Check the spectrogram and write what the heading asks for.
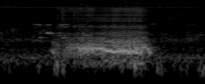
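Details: A single drawn-out, rumbling, slightly whistling snore lasting about a second, from a sleeping Shar Pei dog: snoring.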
